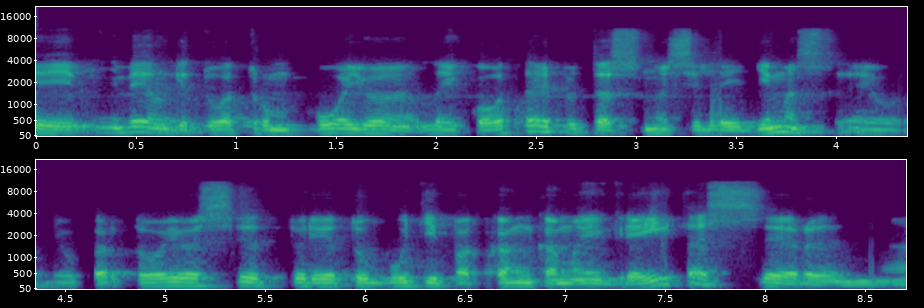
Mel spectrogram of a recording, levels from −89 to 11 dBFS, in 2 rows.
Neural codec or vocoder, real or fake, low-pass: none; real; 10.8 kHz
